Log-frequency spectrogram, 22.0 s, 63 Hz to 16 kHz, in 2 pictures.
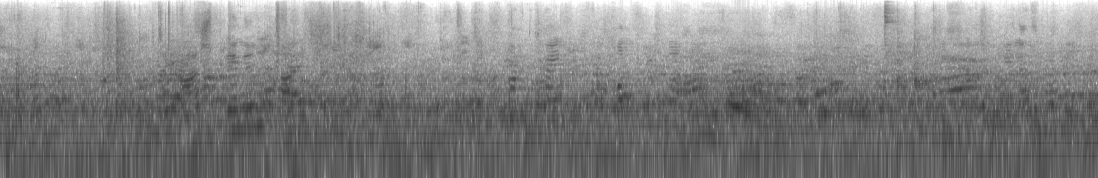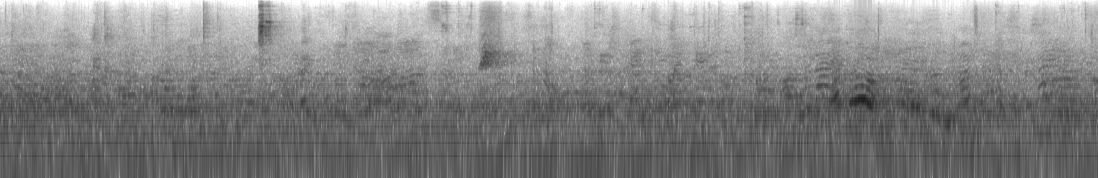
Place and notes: berlin, skalitzer straße: 1st may soundwalk (4) - the city, the country & me: 1st may soundwalk (4)
1st may soundwalk with udo noll
the city, the country & me: may 1, 2011
Berlin, Germany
